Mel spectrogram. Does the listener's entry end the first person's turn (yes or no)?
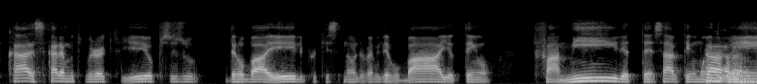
no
